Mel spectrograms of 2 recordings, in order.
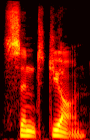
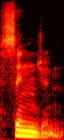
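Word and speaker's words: St John: present as an mp oliver saint john or oliver singen as it is apparently pronounced this oliver singean was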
